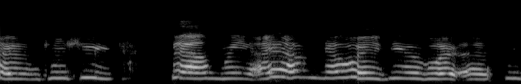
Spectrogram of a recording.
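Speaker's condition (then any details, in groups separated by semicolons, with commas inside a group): Cerebral palsy; much uncontrollable movement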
